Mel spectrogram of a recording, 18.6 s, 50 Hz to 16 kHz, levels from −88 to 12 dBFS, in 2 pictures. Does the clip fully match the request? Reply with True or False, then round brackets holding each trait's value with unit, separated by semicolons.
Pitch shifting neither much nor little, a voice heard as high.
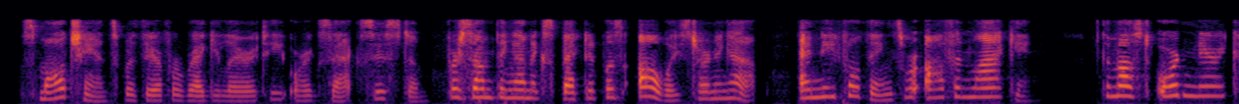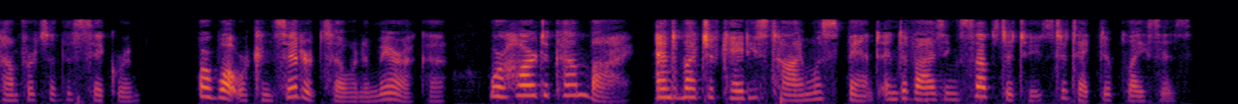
False (8.4 semitones; 240 Hz)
